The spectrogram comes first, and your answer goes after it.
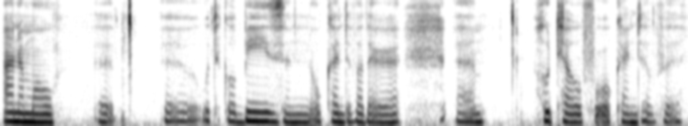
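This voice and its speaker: A woman's voice: mid-range voice, level tone, moderate pace, creaky, dark tone, husky. A woman giving a casual, unscripted walking tour, thinking aloud hesitantly and informally, recorded outdoors on a handheld device. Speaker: host giving a tour of their own garden plot. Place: outdoors around a house and garden. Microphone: handheld camera or phone while walking. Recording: noisy outdoor handheld recording, ambient sound.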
